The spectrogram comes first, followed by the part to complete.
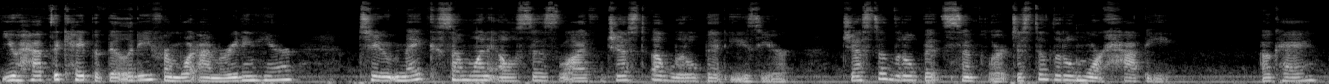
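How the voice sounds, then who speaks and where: A woman's voice: fairly low pitch, measured pace, a little mellow, slight background noise, low-quality recording. A woman giving a casual, chatty tarot reading to her viewers, thinking aloud and checking in with them as she goes. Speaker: tarot reader.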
